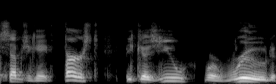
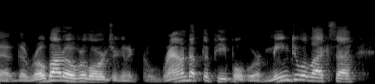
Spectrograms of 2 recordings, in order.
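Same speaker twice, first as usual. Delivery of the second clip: ordinary delivery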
